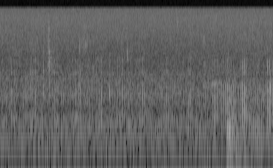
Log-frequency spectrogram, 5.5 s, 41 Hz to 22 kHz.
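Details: Lavender, a 12-week-old female Ragdoll kitten, Point Lilac Bicolor, just brought home, purring softly as a low, steady rumble, with a brief louder thump near the end.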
